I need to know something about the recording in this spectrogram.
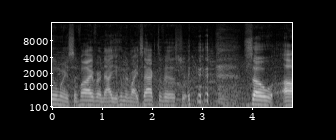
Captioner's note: laughs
